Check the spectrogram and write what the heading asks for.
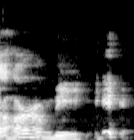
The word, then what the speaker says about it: Harambe: is a Harambe?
